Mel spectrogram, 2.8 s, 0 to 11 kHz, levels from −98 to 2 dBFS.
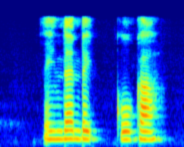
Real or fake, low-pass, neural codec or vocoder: fake; 7.2 kHz; codec, 16 kHz, 2 kbps, FunCodec, trained on Chinese and English, 25 frames a second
